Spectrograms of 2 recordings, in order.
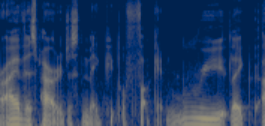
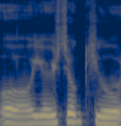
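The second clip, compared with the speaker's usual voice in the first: put-on slow, drawn-out babyish baby talk; 4 semitones higher, 3 dB louder than usual. Showing how talking dirty sounds: speaking softly, baby talk. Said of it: "I'm speaking softly".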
